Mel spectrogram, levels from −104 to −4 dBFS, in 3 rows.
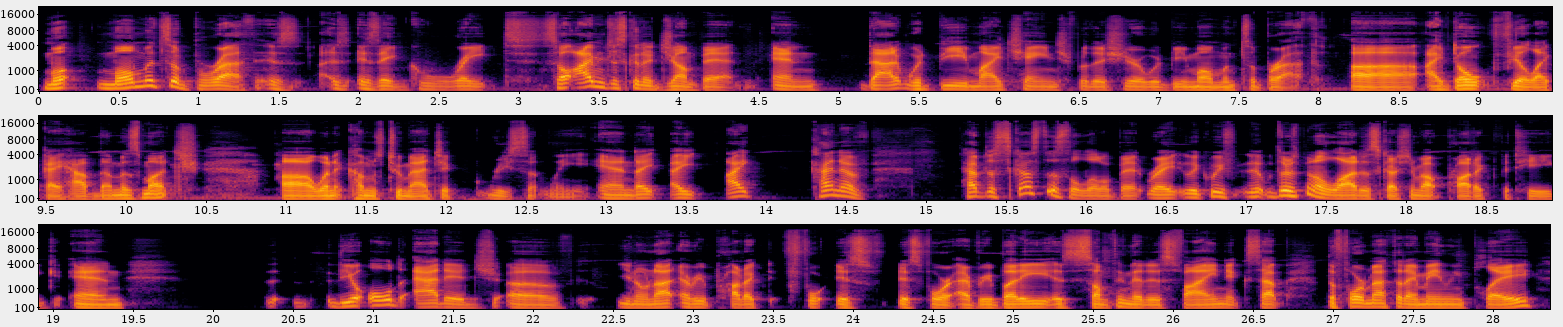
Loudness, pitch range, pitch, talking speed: -25 LUFS, 100-125 Hz, 110 Hz, 205 wpm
